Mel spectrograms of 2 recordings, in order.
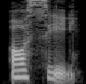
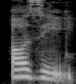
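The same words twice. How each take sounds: First: The middle consonant is a hissing S sound. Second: The middle consonant is a buzzing Z sound. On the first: The speaker calls it wrong. "not Aussie" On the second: The speaker calls it right. "You've got to pronounce it like the S's are Z's"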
